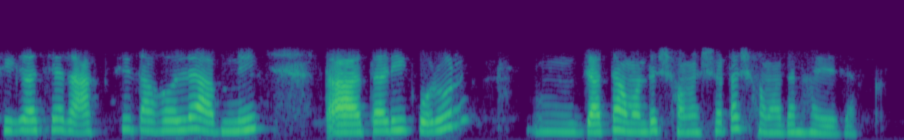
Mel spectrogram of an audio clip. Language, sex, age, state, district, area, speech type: Bengali, female, 30-45, West Bengal, Darjeeling, urban, conversation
